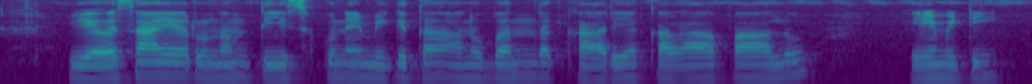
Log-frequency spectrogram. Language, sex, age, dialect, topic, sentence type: Telugu, male, 18-24, Telangana, banking, question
